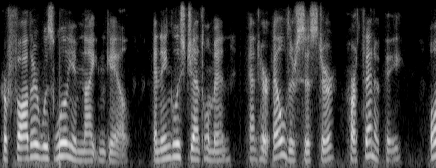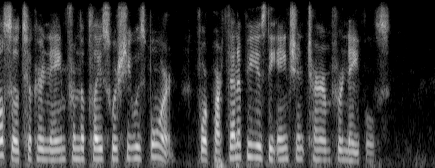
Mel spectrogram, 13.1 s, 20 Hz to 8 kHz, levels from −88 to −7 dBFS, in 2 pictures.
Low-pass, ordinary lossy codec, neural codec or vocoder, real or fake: 7.2 kHz; Opus, 32 kbps; none; real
